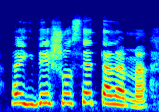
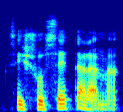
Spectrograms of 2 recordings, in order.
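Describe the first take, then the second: First: High, loud jeering mockery; taunt, laughing at the giant; sneering goblin. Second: Said in the usual way. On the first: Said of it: "il entendit soudain ricaner". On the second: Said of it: "narration before the goblin's mockery".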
